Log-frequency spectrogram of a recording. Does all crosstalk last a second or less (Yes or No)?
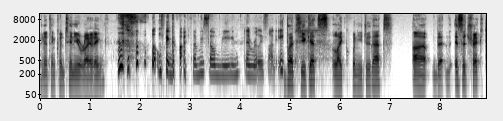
Yes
